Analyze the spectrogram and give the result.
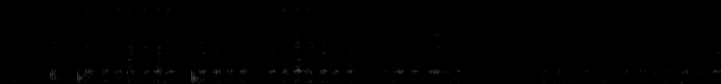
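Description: A blue wooden colored pencil scratches and shades small areas of a flat paper coloring book page in quick, repeated strokes, while the other hand, with red nails, holds the page. The result is a steady run of soft, bright, scratchy rasps, about four strokes per second, with a faint midrange tone around 650 Hz under a hiss.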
